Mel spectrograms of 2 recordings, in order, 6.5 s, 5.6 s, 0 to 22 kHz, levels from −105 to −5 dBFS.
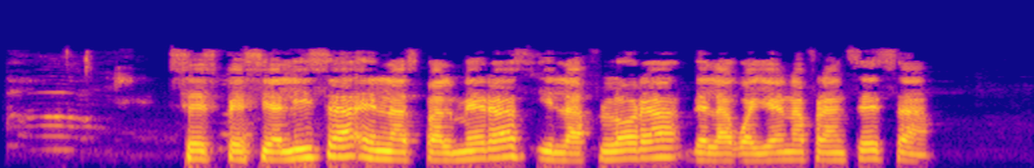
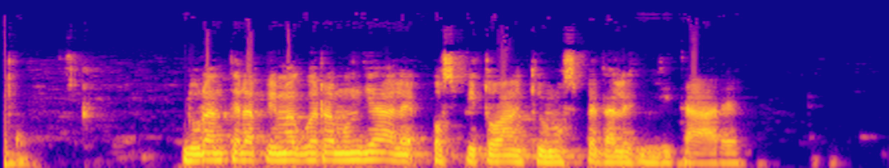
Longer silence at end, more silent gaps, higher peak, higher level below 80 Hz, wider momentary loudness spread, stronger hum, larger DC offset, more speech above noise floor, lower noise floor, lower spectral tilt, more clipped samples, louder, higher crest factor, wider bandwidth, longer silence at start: second, 0.7 s vs 0.9 s; neither; about the same, -2 dBFS vs -2 dBFS; second, -56 dBFS vs -40 dBFS; second, 10 LU vs 18 LU; neither; neither; first, 64 dB vs 38 dB; first, -78 dBFS vs -51 dBFS; about the same, -5 dB/octave vs -5 dB/octave; neither; about the same, -14 LUFS vs -14 LUFS; about the same, 14 dB vs 14 dB; about the same, 7.8 kHz vs 7.4 kHz; first, 0.3 s vs 0.05 s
